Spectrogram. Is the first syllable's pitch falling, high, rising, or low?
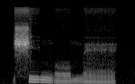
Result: high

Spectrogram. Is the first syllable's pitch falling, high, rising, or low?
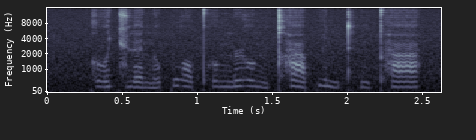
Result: rising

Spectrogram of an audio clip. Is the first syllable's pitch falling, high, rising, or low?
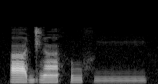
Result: high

